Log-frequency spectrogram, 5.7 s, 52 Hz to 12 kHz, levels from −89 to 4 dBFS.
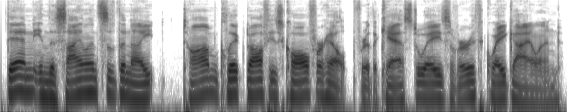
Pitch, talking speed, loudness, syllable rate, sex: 110 Hz, 210 wpm, -16 LUFS, 5.3 syllables/s, male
